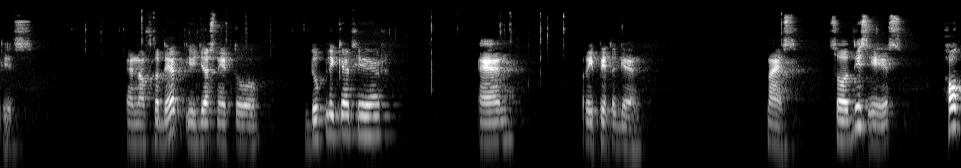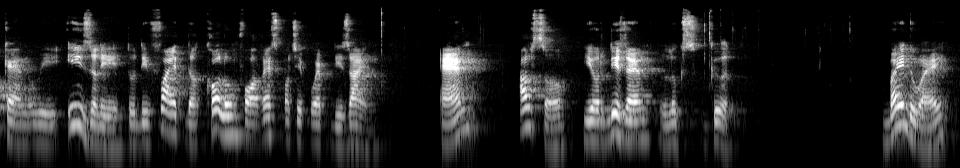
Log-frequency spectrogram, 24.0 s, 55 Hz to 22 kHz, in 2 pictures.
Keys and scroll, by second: 1.4 super+-, 2.6 super+j, 6.6 super+j, 10.3 super+=, 16.8 super+-, 17.6 super+=.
